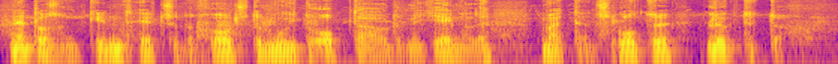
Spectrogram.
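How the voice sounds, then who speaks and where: An actor playing a gentle father and naturalist who tells stories of his sea voyage, in a radio drama. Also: rumbling low, expressive, a little fast, a little hiss or hum.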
